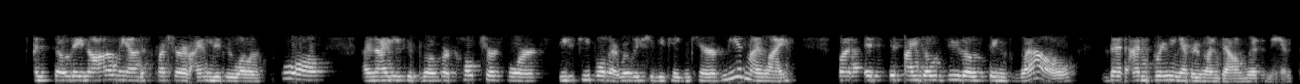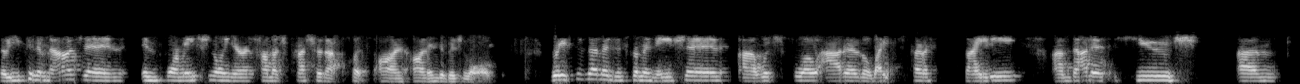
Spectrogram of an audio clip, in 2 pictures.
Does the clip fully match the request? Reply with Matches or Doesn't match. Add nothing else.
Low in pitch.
Doesn't match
